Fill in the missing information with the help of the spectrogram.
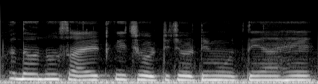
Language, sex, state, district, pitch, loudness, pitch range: Hindi, female, Bihar, Madhepura, 100 Hz, -12 LUFS, 95-100 Hz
